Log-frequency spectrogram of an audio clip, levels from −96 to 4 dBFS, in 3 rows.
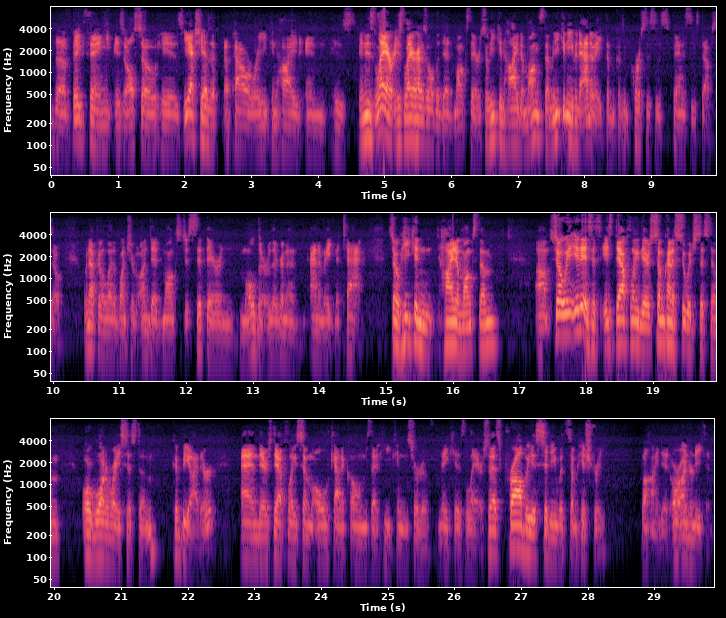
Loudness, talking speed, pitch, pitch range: -23 LUFS, 245 wpm, 115 Hz, 95-135 Hz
